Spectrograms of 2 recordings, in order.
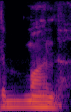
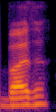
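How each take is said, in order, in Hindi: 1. स्वर नाक से बोला जाता है। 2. स्वर बिना अनुनासिक ध्वनि के बोला जाता है। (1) "इट्स बंद, नाक में से स्वर आएगा उसका" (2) "इट्स नॉट"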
